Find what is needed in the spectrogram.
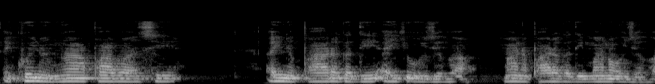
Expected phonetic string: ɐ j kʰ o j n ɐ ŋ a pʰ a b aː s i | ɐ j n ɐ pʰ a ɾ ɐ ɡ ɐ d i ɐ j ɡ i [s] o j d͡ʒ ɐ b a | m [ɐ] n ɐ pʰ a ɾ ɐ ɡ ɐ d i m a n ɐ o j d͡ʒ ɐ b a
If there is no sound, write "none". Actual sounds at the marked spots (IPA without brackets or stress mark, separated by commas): none, a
